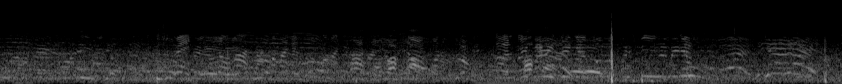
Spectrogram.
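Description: Several voices on the football pitch shouting and chattering at once, with one sharp knock about six seconds in.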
